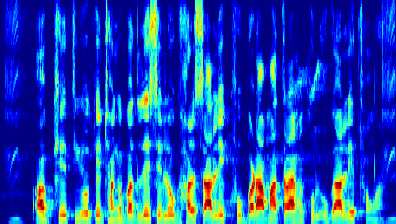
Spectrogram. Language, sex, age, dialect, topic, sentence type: Bhojpuri, female, 60-100, Western, agriculture, statement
